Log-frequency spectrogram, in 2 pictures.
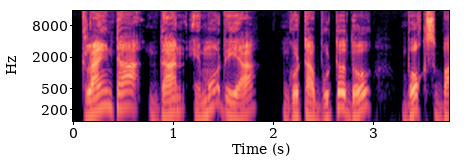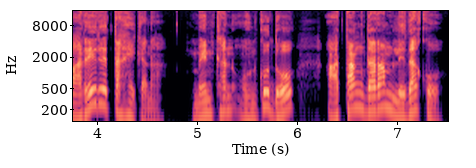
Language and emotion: Santali, surprised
